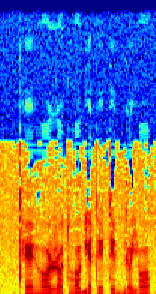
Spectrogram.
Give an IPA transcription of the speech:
tʰ e˨ ɦ o˨˦ ʐ o˨ t ɦ o˥ ɡʲ æ˨ t i˧˥˧ t i˨ b ɡʲ o˨ j o˥

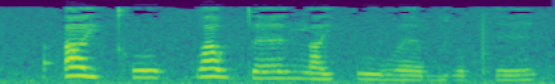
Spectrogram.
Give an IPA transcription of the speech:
ʔ a˥˨ j kʰ oː˧ p̚ b a˥˨ w t̪ ɛː˧ ŋ a˧ j k uː˧˩ ʋ ɛː˩ b i˩ ə̯ pʰ e˧˥

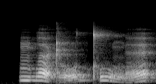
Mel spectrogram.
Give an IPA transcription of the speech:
m b ɜ˥˩ ʈ l o̰˩˥ d tʼ u˥˩ ŋ ɛ˩˥

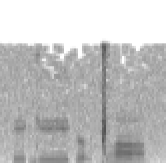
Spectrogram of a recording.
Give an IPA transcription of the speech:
y ɡ yː ʔ l ṵ ɡ͡ǁ õ

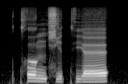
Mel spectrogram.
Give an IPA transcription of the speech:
t̪ʰ ɤ˥˩ ŋ ɕ i˩ t̪ʰ j ɛ˧˥

